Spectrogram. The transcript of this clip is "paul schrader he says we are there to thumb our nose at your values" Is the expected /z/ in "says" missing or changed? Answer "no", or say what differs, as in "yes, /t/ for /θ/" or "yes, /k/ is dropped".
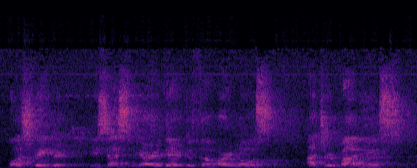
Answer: yes, /s/ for /z/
